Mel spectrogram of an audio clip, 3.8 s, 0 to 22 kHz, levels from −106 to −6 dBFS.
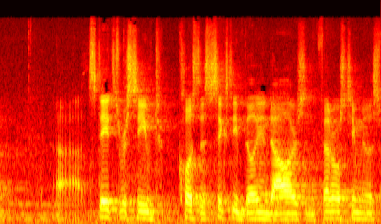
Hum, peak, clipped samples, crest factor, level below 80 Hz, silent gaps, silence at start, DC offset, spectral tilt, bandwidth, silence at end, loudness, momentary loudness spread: none; -8 dBFS; under 0.1%; 20 dB; -50 dBFS; none; 0 s; under 0.1%; -3.5 dB/octave; 16 kHz; 0 s; -26 LUFS; 15 LU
